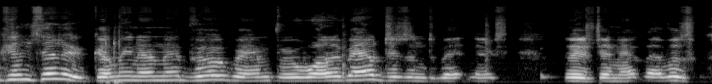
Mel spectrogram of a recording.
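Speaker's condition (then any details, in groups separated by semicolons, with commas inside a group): Cerebral palsy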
